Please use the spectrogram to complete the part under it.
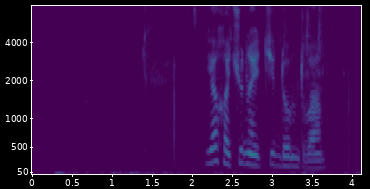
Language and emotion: Russian, neutral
